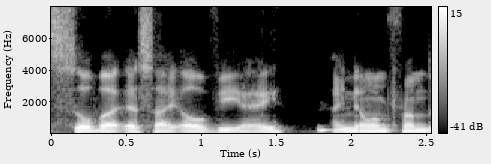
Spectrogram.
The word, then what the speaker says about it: Silva: And it's Silva, Silva. I know I'm from the New England area, so it's not Silver, and I just forgot how to say the R.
